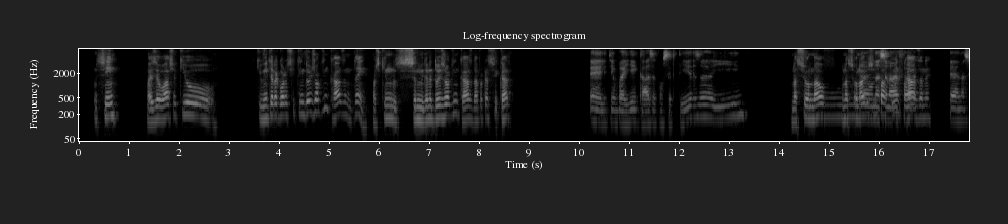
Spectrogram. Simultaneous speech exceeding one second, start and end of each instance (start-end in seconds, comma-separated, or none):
14.5-16.8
